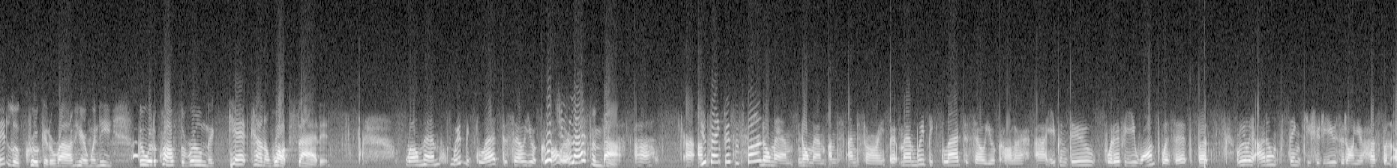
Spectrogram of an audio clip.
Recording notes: Prank Phone Calls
